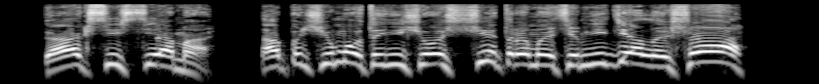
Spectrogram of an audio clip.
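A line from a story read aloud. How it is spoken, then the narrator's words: Shouted skyward question. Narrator (Russian): Прокричал в небо свой вопрос Эрик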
